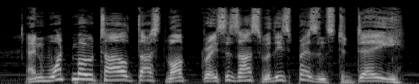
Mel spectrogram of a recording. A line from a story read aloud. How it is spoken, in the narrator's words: Bob asked cheerfully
